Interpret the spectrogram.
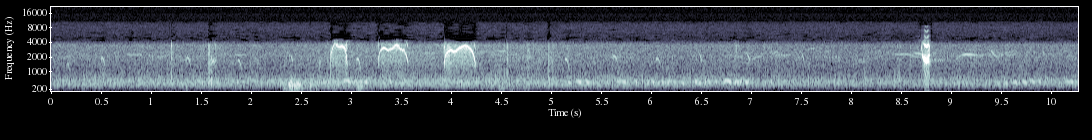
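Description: Bird calls: three short arched notes in quick succession, each rising and then falling in pitch, a few seconds in, then a single sharp, loud note near the end, over a steady low hum.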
